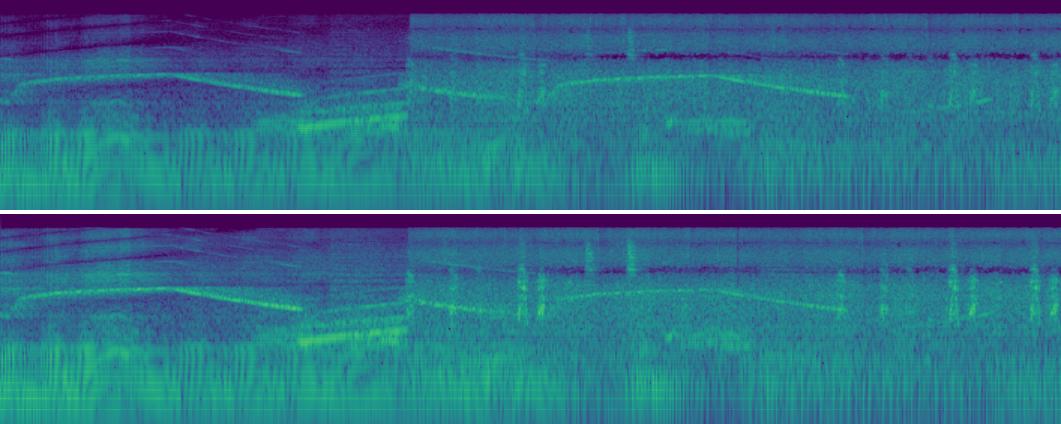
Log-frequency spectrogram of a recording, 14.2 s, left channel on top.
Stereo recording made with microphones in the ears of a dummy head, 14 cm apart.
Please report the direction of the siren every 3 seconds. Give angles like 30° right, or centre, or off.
60° right, 30° right, 20° left, 50° left, 60° left.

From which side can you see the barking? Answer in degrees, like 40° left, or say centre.
60° right.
